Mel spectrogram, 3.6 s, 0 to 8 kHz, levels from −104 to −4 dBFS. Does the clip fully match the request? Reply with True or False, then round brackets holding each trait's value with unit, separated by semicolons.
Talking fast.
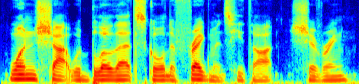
False (185 wpm)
